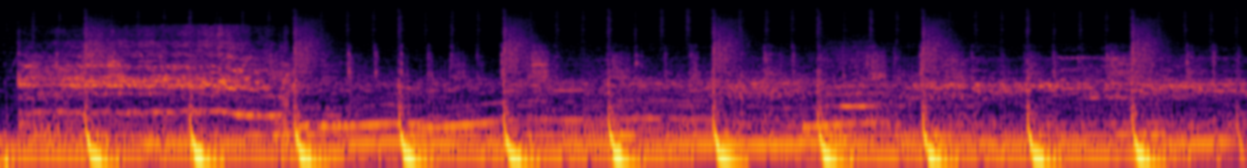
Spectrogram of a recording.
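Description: A rear-wheel drive RC drift car skids repeatedly at close range, with sharp tire squeals and a revving motor rising and falling in a rapid, rhythmic pattern.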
